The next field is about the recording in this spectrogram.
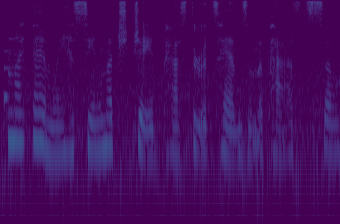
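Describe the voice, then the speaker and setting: A woman's voice: mid-range voice, brisk, gravelly, noisy background, natural voice. A woman voicing an anxious, earnest young merchant woman in a video game, hesitant and apologetic. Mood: recalling. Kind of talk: video game character voice acting. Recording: game music behind.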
